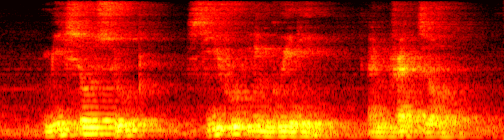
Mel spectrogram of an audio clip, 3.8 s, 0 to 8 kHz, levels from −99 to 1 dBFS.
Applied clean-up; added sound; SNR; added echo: none; none; none; reverberation time 0.9 s.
